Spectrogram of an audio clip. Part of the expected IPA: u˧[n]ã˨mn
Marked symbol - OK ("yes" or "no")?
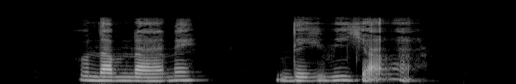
yes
